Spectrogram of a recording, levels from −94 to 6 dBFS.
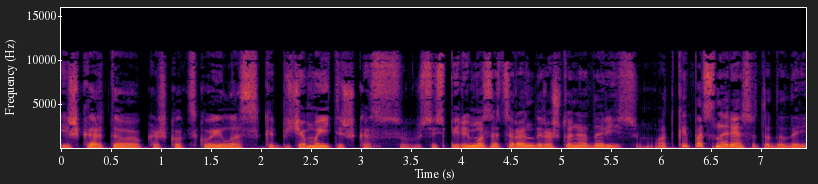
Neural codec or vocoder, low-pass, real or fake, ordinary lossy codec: none; 14.4 kHz; real; MP3, 48 kbps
